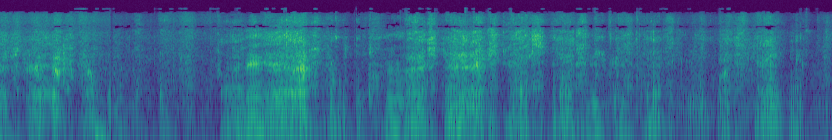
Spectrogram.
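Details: French Bulldog, ten months old, with diagnosed brachycephalic airway syndrome, heard indoors with rough, rattling, snorting breaths in quick uneven pulses, some gurgling and a short tonal wheeze, with faint human voice.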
